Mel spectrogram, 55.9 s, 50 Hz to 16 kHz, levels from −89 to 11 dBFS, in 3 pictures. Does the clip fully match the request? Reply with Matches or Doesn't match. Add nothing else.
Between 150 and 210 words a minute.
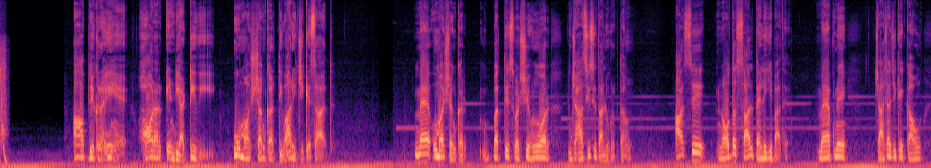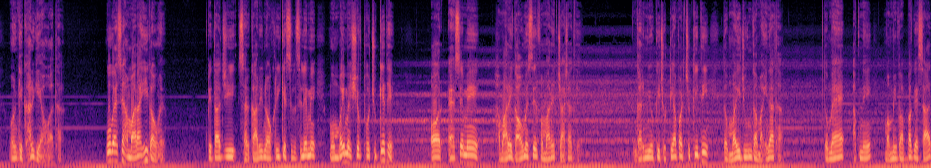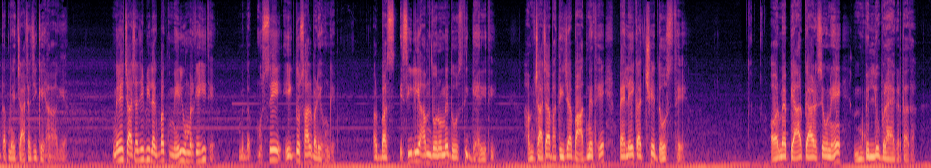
Matches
